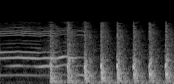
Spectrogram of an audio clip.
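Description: A rapid series of about seven sharp knocks on a door, evenly spaced and fairly loud, following a brief tonal sound at the start.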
